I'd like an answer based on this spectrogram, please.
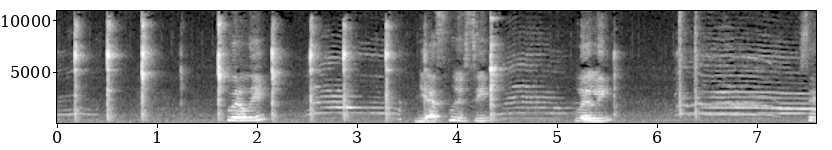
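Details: House cats begging for their supper in a small room; repeated long meows with sharp clicks and taps between, a few loud wavering cries, as a woman chats to them encouragingly.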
